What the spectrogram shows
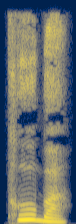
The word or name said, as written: ಖೂಬ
